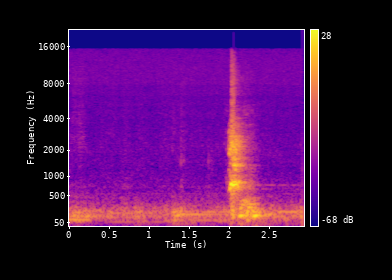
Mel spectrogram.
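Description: A puppy gives one sharp, fairly loud bark after a quiet stretch of low room rumble; there is no talking.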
